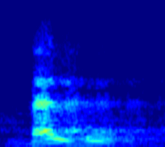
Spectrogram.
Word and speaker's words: بله: وهيا بمعنى أسرع، ورويدا بمعنى أمهل، رويدا فلان أي أمهل، وبله بمعنى أترك أيضا، بله نعم بله نطقها صحيح بله.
